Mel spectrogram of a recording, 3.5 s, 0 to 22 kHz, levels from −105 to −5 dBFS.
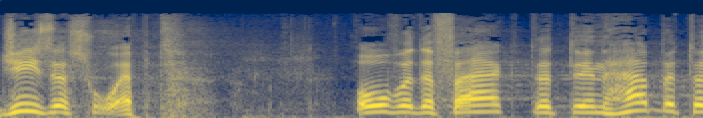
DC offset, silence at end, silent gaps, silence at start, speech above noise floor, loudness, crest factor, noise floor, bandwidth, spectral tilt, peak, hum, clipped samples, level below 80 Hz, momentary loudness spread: under 0.1%; 0 s; none; 0 s; 36 dB; -14 LUFS; 14 dB; -49 dBFS; 13.5 kHz; -5 dB/octave; 0 dBFS; none; under 0.1%; -44 dBFS; 10 LU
